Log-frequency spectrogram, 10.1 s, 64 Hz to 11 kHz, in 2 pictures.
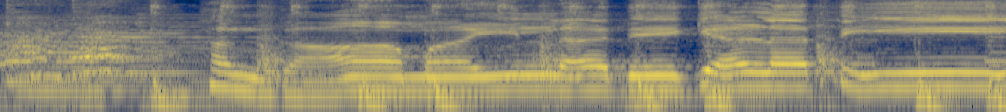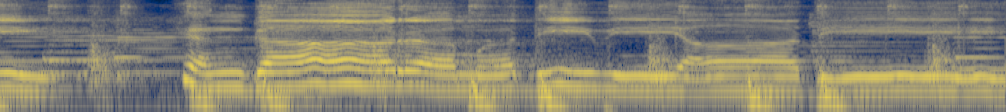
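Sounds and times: drum beats: 0.0 - 10.0.

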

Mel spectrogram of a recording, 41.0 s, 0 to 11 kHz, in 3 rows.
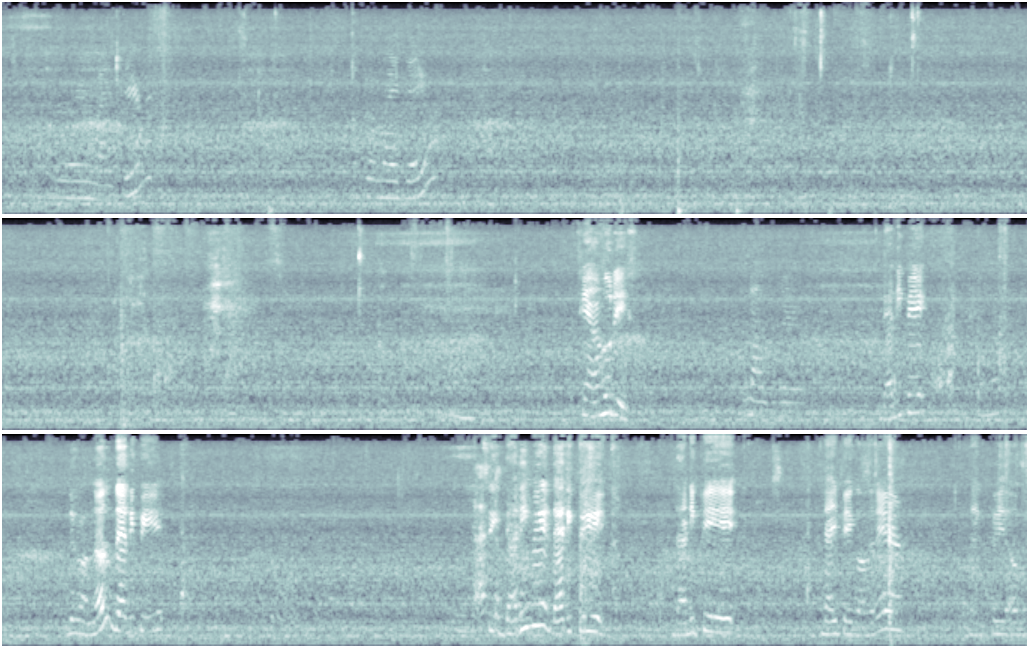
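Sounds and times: low room hum: 0.0 - 41.0.

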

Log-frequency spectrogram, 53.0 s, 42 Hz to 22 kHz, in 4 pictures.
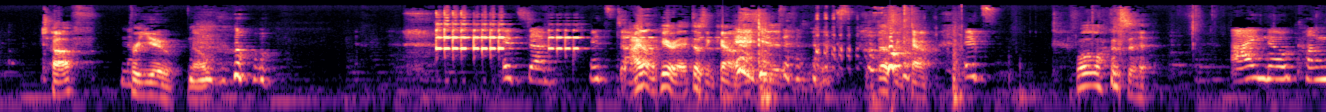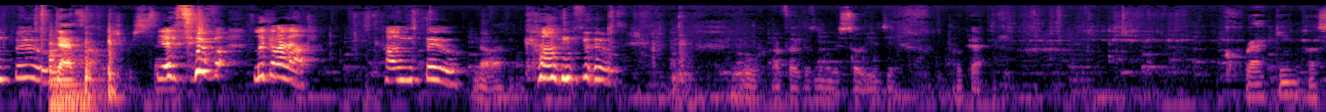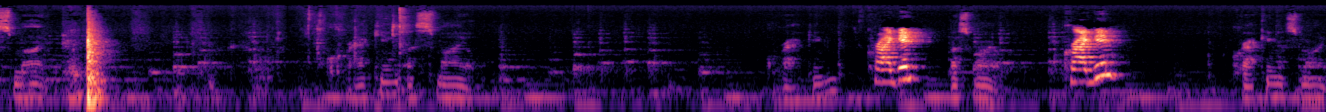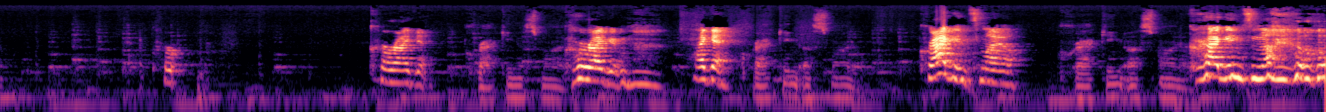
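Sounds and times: background music: 0.0 - 53.0
phone timer alarm beeping: 4.4 - 7.4
loud thump: 13.8 - 14.6.

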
